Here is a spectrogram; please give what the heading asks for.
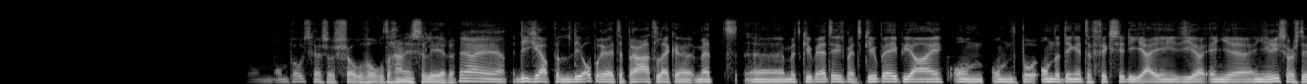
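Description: Nothing to worry about here; the speech just eases in with a gentle fade that settles by about 3.9 s, and the call-codec treatment, which tops out around 8 kHz, is simply how it came through rather than anything going wrong.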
